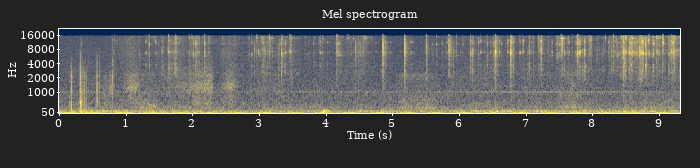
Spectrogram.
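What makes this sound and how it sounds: An ornate silver-tone metal chain necklace dangles from the fingers, and its links jingle as they are handled with the fingertips and shaken. The sound is a soft, continuous metallic tinkling with many quick bright clicks over a low background rumble, growing a little busier toward the end.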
